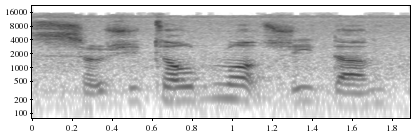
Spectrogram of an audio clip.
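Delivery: ordinary delivery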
